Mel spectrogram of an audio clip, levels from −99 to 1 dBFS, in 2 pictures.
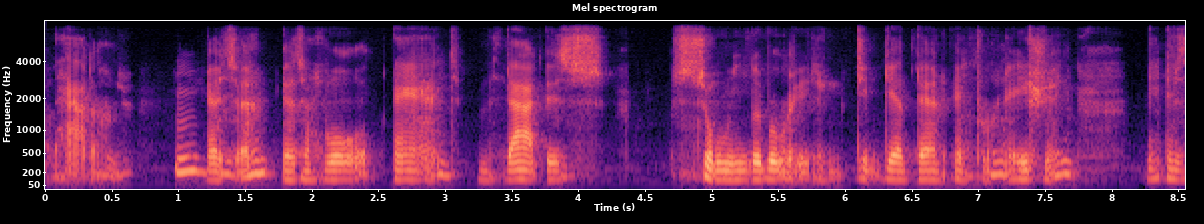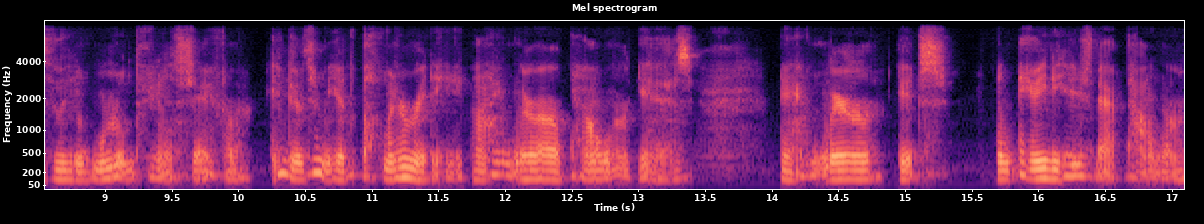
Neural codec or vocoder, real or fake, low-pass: autoencoder, 22.05 kHz, a latent of 192 numbers a frame, VITS, trained on one speaker; fake; 7.2 kHz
